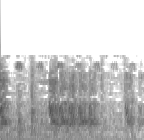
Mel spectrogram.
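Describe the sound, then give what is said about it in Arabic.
A group of stray dogs bark and yelp in overlapping bursts after dark, a fairly loud, continuous chorus with a few sharper barks standing out. No talking is heard. “سمع الأب أصوات الكلاب وهي تنبح وتصيح بأعلى أصواتها.”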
